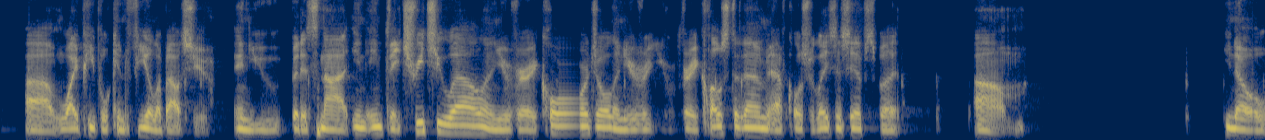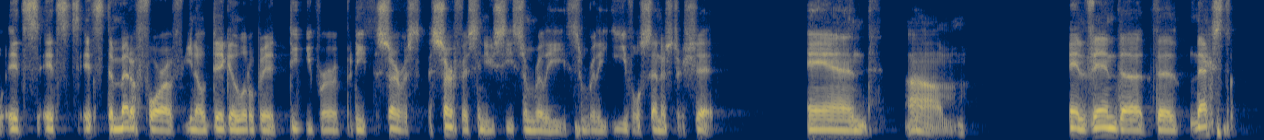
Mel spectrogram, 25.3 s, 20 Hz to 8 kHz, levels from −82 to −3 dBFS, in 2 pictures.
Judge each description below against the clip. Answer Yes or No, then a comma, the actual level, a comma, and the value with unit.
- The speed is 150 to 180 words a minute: Yes, average, 170 wpm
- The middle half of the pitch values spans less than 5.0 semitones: No, wide, 5.4 semitones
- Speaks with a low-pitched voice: Yes, very low, 85 Hz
